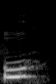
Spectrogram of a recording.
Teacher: आपके मुंह में लगेगा कि हां कुछ राउंड सा गोल सा बना है। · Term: वृत्तमुखी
